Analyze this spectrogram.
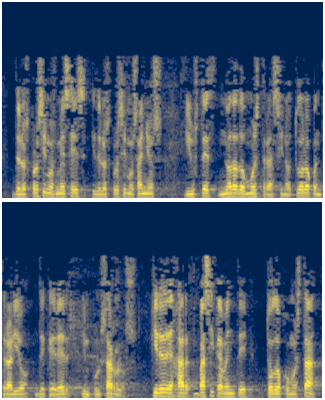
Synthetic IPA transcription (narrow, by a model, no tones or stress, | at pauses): d̪e̞lo̞spɾo̞simo̞zme̞se̞siðe̞lo̞spɾo̞simo̞saɲo̞s | iust̪e̞ðno̞aðað̞o̞mwe̞st̪ɾasino̞t̪o̞ð̞o̞lo̞ko̞nt̪ɾaɾjo̞ðe̞ke̞ɾe̞ɾimpulsaɾlo̞̰s | kje̞ɾe̞ðe̞xaɾβasikamẽ̞nt̪e̞t̪o̞ð̞o̞ko̞moe̞st̪a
